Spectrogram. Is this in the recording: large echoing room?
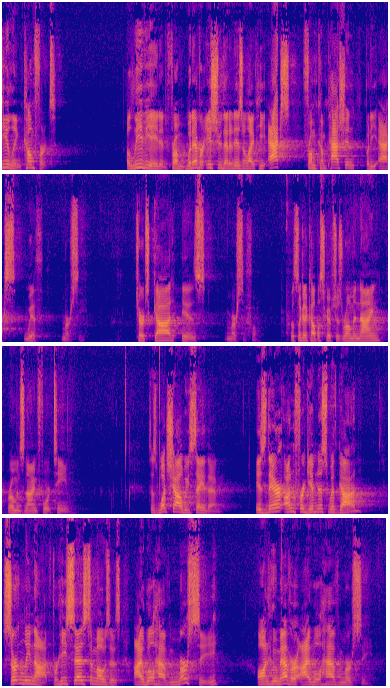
yes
